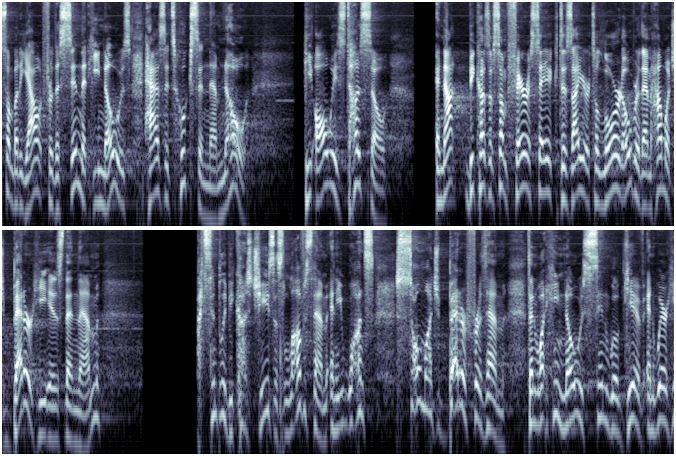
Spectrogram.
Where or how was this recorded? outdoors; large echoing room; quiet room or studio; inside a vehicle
large echoing room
